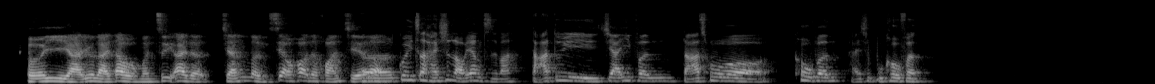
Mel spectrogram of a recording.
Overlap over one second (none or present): none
